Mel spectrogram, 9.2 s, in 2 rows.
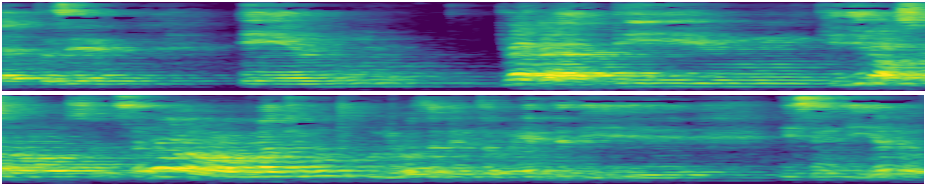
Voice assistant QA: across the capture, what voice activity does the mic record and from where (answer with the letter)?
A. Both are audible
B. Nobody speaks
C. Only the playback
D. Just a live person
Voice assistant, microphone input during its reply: C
